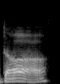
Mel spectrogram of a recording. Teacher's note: you're going to launch off those teeth the top teeth those your top two middle teeth as opposed to the roof of your mouth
